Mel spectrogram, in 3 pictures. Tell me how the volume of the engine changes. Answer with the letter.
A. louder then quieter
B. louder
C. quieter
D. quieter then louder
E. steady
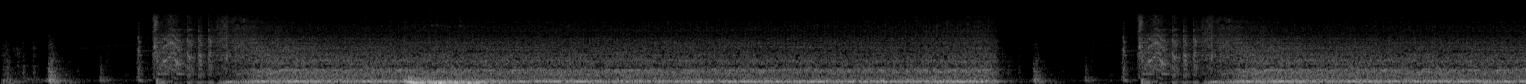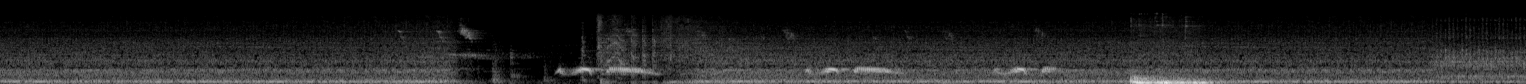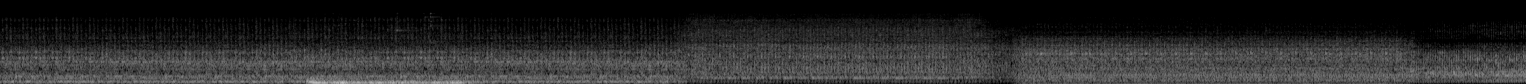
E.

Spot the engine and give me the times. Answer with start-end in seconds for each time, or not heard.
0.0-45.7.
